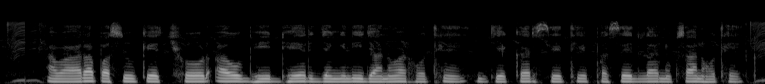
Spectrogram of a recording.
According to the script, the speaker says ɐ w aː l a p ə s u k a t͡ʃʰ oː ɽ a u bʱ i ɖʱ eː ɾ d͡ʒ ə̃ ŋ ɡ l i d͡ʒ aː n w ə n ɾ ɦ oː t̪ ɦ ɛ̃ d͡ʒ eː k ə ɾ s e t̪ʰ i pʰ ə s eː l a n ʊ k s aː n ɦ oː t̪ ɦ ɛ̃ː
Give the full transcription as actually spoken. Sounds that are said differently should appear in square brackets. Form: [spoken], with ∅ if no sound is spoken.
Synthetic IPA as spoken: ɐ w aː [ɾ] a p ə s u k [e] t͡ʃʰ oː ɽ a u bʱ i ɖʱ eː ɾ d͡ʒ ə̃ ŋ ɡ l i d͡ʒ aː n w ə [∅] ɾ ɦ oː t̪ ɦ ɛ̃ d͡ʒ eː k ə ɾ s e t̪ʰ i pʰ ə s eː l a n ʊ k s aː n ɦ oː t̪ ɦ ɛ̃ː

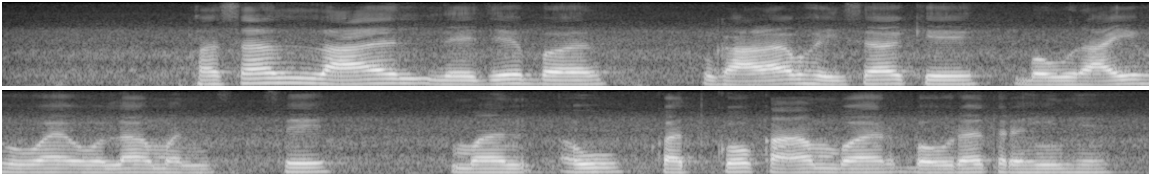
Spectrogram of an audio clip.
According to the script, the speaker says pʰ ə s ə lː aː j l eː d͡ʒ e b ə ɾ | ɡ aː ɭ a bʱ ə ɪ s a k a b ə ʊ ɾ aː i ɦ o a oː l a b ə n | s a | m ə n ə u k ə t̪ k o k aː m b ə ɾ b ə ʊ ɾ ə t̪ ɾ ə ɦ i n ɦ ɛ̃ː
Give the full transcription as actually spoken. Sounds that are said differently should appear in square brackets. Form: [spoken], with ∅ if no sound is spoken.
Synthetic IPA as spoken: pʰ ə s ə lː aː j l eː d͡ʒ e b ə ɾ | ɡ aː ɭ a bʱ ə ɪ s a k [e] b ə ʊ ɾ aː i ɦ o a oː l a [m] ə n | s [e] | m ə n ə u k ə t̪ k o k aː m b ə ɾ b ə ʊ ɾ ə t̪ ɾ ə ɦ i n ɦ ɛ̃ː

